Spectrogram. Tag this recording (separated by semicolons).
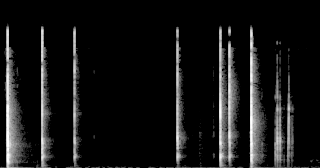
cracking; nut; nutcracker; opening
